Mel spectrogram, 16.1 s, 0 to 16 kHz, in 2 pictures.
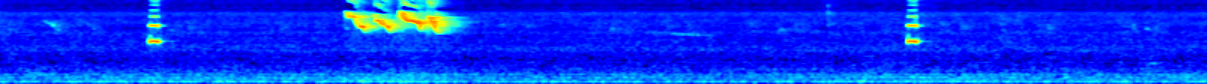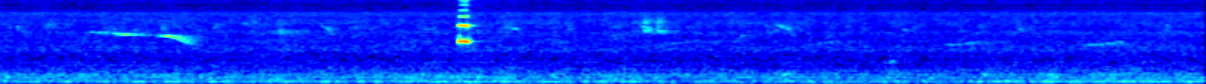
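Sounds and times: steady low hum: 0.0 - 16.0
faint bird chirp: 2.3 - 3.1.

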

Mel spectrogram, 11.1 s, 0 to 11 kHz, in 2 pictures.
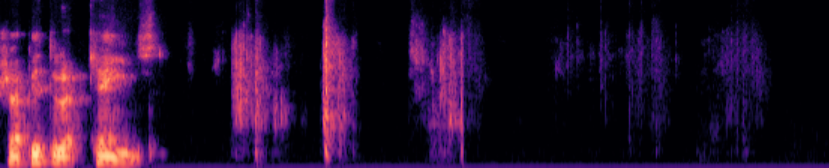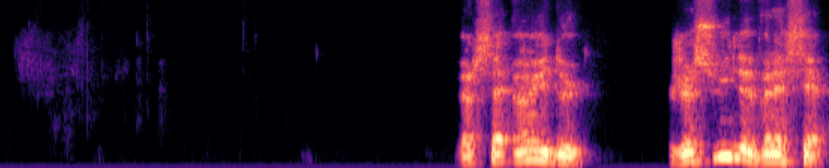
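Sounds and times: thin paper pages rustling: 1.2 - 7.3.

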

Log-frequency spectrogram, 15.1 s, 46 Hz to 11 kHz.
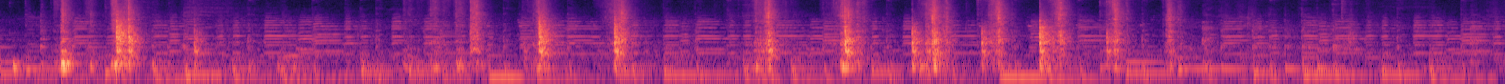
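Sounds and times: background music: 0.0 - 15.0
knife chopping on cutting board: 0.5 - 2.1, 4.0 - 6.5, 7.4 - 12.6.

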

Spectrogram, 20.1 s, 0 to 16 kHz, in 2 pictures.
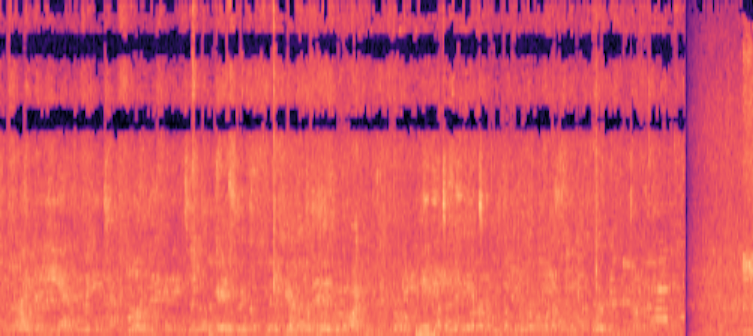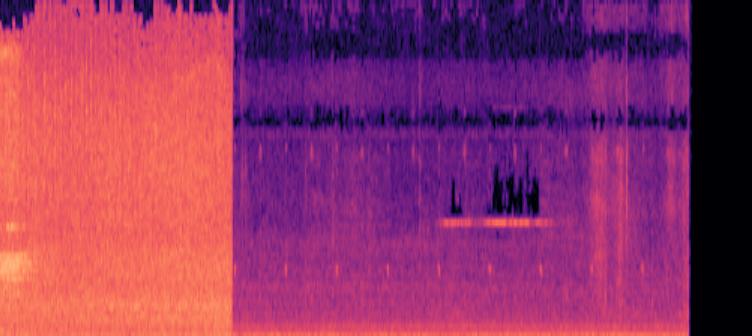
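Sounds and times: road traffic: 0.0 - 19.2
vehicle engine hum: 5.8 - 19.2.

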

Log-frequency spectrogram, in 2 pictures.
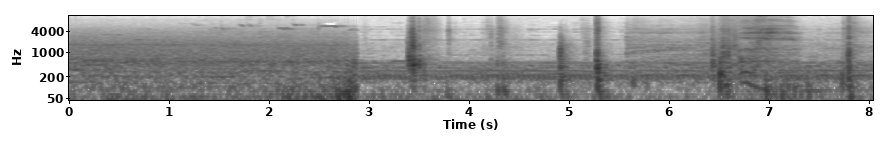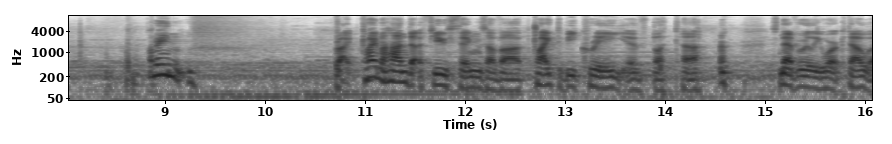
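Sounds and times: street background noise: 0.0 - 2.9.

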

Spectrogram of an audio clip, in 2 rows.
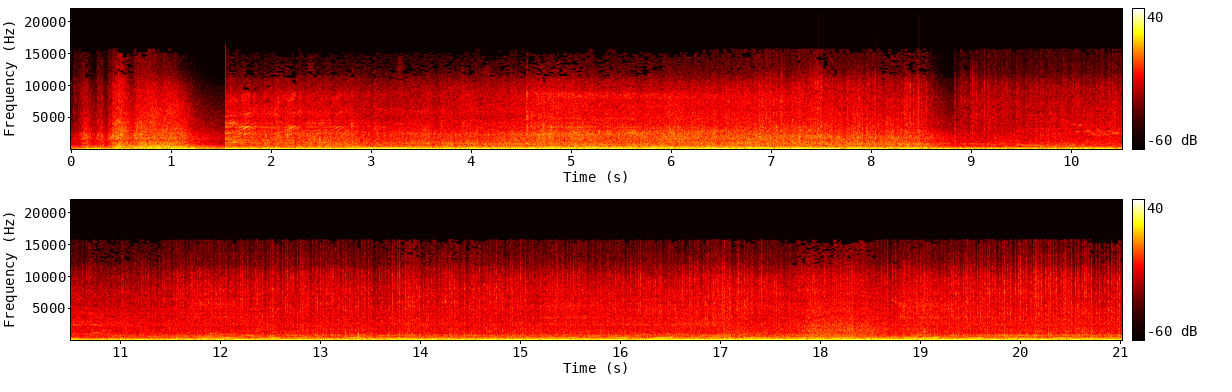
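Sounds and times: monster truck engine running: 0.0 - 21.0.

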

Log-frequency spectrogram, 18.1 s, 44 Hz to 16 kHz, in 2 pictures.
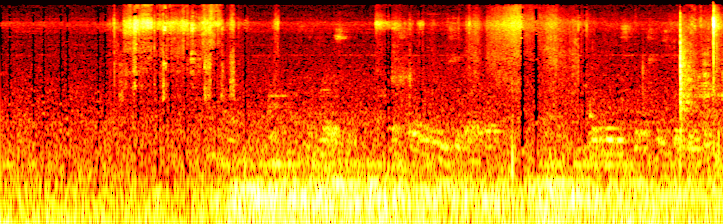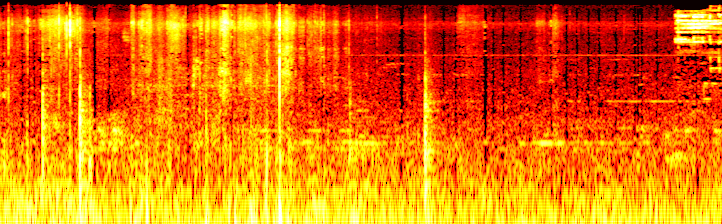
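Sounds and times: hands rustling with camera: 8.4 - 13.4.

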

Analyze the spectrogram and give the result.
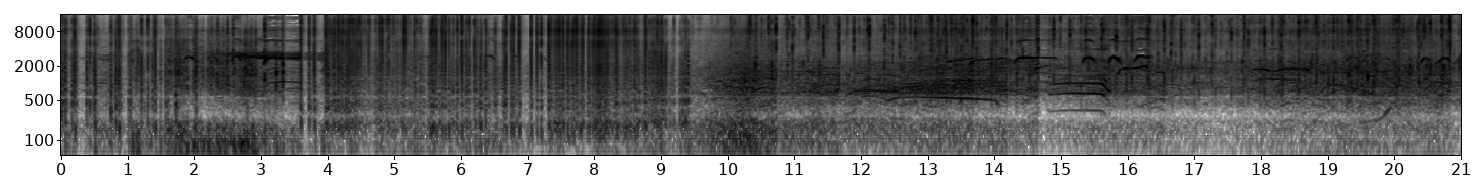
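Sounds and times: firework booms and crackles: 0.0 - 11.9.

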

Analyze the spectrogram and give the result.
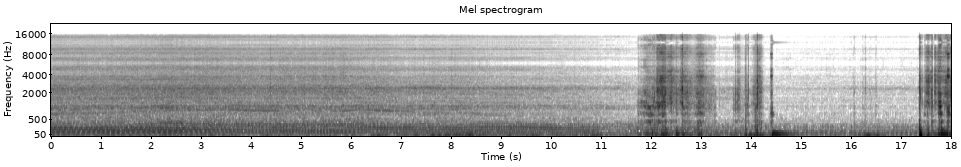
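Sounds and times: quad bike engine running: 0.0 - 18.0
rustles and knocks at microphone: 11.8 - 14.9, 17.4 - 18.0.

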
